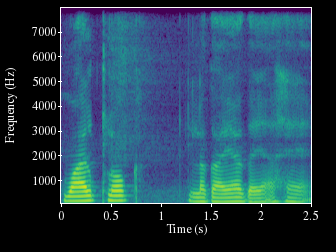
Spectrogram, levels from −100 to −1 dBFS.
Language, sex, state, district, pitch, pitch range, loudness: Hindi, female, Arunachal Pradesh, Lower Dibang Valley, 165 Hz, 160-195 Hz, -17 LUFS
